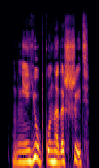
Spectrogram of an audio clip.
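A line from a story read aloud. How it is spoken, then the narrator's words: Grumbling. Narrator (Russian): проворчал Слава, пряча лицо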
